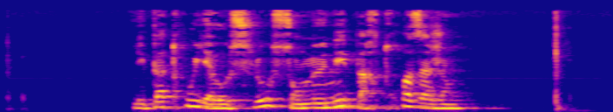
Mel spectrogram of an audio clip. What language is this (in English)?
French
